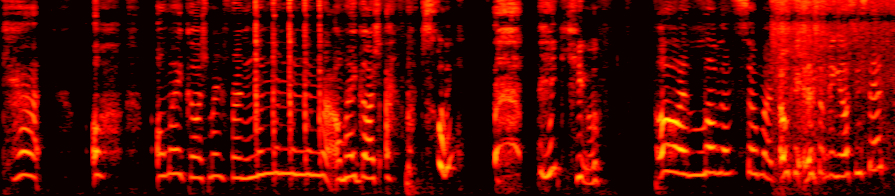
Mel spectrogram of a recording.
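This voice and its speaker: With an animated tone and an extremely high pitch, a woman speaks fairly slowly, showing ordinary pitch variation and long, frequent pauses. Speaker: craft video creator. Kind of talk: casual chat. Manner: high-pitched squeals.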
